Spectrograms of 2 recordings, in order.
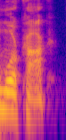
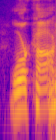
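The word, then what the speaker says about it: Moorcock: michael moore oh michael morcock yeah i i did not hear you pronounce it properly i thought you either said warcock or my [ __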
